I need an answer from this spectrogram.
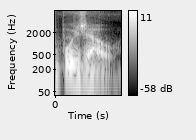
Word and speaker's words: Peugeot: Kalau di Prancis yang gambar singa, Peugeot itu cara bacanya Peugeot.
